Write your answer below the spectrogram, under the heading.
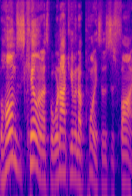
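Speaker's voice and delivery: usual speaking voice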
